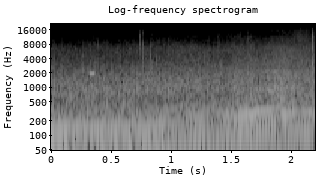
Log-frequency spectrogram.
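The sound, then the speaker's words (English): Car engine accelerating as a vehicle drives off during a traffic pursuit in a police video game, a continuous whirring drone whose pitch climbs toward the end, with no talk over it. “10-4, he's trying to drive off.”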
